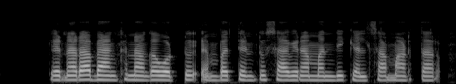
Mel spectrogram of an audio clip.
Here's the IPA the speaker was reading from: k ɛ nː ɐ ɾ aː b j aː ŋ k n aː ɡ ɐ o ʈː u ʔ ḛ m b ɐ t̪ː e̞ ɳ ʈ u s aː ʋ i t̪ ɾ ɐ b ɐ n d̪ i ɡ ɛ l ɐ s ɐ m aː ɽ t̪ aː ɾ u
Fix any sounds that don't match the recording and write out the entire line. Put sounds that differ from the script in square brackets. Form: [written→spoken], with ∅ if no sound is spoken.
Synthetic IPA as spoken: k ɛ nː ɐ ɾ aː b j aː ŋ k n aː ɡ ɐ o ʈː u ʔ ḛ m b ɐ t̪ː e̞ ɳ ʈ u s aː ʋ i [t̪→∅] ɾ ɐ [b→m] ɐ n d̪ i [ɡ→k] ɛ l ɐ s ɐ m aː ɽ t̪ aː ɾ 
